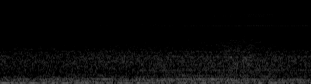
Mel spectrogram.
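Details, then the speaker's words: Newly built pulley-driven rock tumbler with variable speed control, just switched on; soft, even low hum with no knocks or gear chatter, very quiet unlike the old gear-driven one: normal quiet running. "Very quiet, unlike the old gear-driven one."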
